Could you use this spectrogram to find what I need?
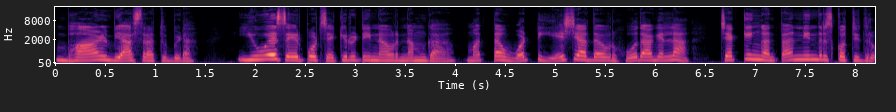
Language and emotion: Kannada, disgusted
